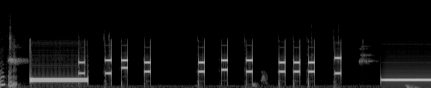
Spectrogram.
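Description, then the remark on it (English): A steady telephone dial tone, then a quick, uneven series of about a dozen short touch-tone beeps as a number is dialed, and the steady tone returns at the end. No one speaks. “We are unable what? To complete your call as dialed. Is it long distance?”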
